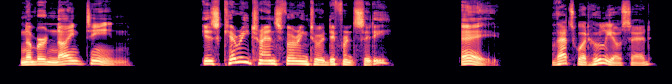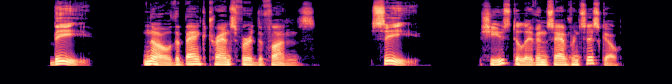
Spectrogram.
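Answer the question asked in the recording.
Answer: A: That's what Julio said.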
